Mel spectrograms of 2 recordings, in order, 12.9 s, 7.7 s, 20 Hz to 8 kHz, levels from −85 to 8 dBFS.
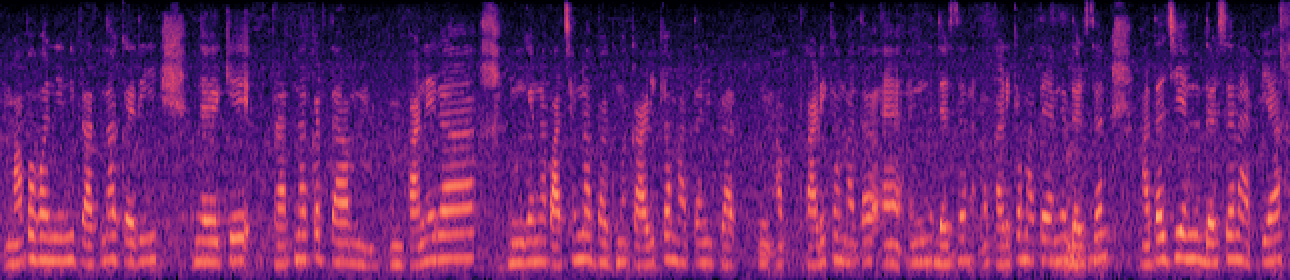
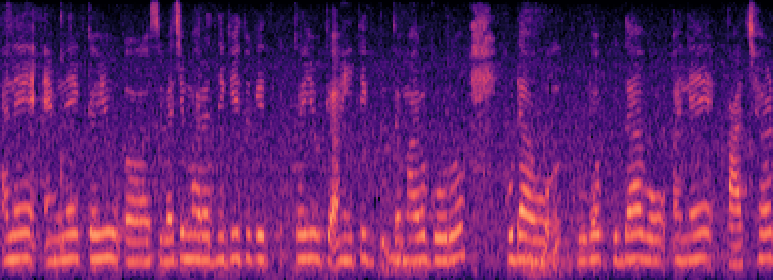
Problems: constant background noise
